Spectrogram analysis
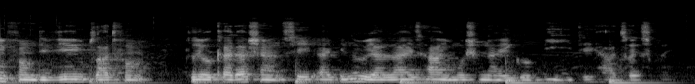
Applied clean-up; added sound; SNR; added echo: none; Crowd; 13 dB; none.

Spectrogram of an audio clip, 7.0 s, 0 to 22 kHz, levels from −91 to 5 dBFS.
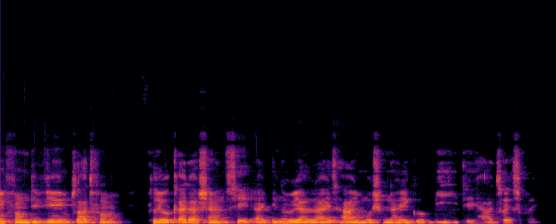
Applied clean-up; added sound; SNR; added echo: neural mask model Resemble Enhance denoiser.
